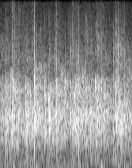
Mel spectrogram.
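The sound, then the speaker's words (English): Applause from an audience inside a church, steady dense clapping that fills the whole moment at a loud, even level with no pauses. “Give him a hand of applause in his house.”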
